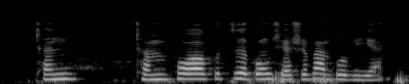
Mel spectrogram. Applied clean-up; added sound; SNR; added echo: none; none; none; none.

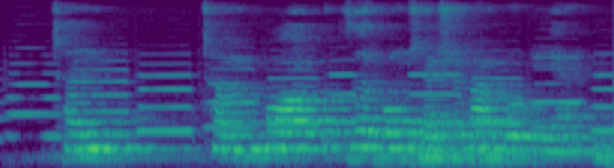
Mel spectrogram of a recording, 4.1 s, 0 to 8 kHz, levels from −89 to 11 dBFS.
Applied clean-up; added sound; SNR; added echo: none; Wind instrument, woodwind instrument; 12 dB; reverberation time 0.9 s.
